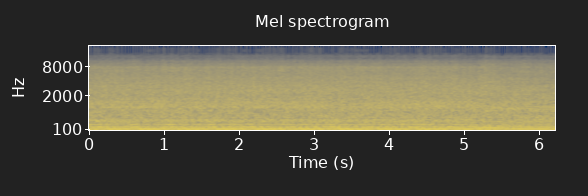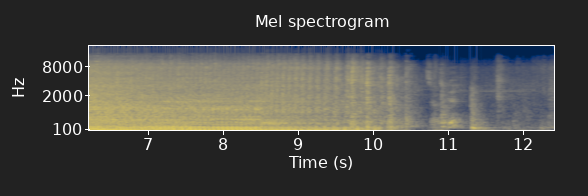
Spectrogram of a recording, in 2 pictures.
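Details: Yard Machine riding mower revived after two years sitting outdoors, with the carburetor ultrasonically cleaned a second time: steady, even single-cylinder beat with no misses or knocks until it is shut off and winds down; running healthy.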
